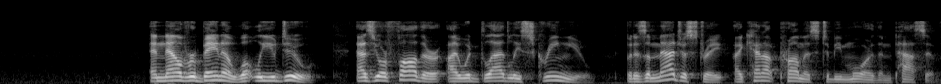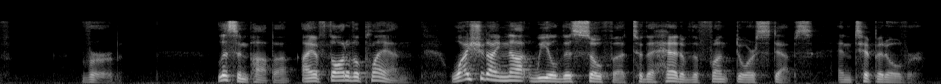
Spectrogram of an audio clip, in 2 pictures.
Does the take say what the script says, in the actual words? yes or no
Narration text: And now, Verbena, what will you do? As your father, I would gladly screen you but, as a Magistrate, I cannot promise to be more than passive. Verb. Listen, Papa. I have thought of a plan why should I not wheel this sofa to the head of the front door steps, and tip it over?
yes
